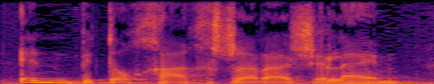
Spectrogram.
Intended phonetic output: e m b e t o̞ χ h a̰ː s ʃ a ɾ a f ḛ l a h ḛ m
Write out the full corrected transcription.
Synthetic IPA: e n b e t o̞ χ h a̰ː χ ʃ a ɾ a ʃ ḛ l a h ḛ m

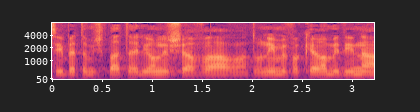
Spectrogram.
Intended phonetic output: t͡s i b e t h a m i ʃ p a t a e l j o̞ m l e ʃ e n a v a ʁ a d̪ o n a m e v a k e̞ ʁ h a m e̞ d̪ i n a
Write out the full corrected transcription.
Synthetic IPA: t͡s i b e t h a m i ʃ p a t a e l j o̞ n l e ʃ e a v a ʁ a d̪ o n i m e v a k e̞ ʁ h a m e̞ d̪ i n a

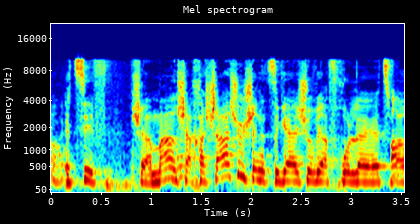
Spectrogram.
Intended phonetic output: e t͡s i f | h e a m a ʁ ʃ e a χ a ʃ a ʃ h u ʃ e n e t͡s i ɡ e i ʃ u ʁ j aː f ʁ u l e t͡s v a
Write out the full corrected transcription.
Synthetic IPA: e t͡s i f | ʃ e a m a ʁ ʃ e a χ a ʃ a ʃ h u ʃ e n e t͡s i ɡ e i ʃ u v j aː f χ u l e t͡s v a

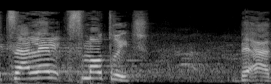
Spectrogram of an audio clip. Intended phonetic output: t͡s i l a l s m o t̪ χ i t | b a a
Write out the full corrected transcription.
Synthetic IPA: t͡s a l e l s m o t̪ ʁ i t͡ʃ | b e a

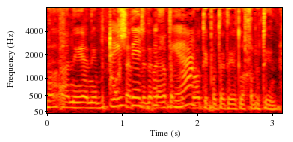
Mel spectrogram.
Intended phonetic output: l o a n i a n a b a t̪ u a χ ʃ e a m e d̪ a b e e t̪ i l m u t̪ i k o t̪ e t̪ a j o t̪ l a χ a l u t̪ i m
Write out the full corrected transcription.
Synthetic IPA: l o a n i a n i b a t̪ u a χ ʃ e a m e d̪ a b e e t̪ a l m o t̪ i p o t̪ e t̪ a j o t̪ l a χ a l u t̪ i n

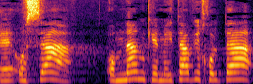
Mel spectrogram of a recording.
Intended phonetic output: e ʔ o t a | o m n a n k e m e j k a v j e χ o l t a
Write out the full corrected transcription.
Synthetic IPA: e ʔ o s a | o m n a m k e m e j t a v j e χ o l t a

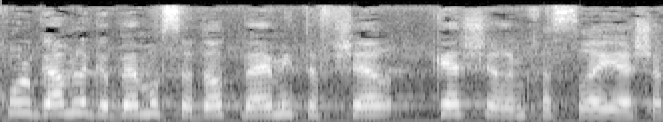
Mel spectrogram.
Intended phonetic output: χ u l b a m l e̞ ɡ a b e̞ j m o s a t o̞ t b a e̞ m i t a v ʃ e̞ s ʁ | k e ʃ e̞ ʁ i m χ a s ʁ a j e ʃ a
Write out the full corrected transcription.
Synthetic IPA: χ u l ɡ a m l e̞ ɡ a b e̞ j m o s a d o̞ t b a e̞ m i t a f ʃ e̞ ʁ | k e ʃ e̞ ʁ i m χ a s ʁ e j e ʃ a

